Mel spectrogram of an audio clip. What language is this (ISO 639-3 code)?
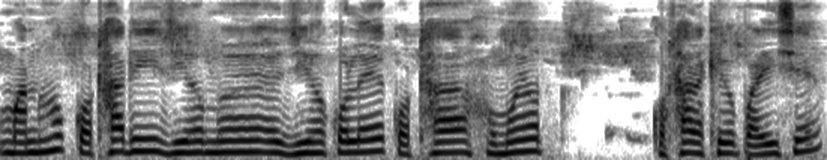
asm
